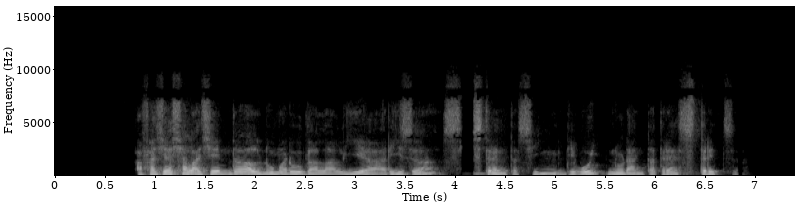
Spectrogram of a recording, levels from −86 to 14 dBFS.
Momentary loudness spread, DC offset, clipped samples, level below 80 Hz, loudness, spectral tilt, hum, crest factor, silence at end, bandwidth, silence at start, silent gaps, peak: 9 LU; under 0.1%; under 0.1%; -64 dBFS; -24 LUFS; -8 dB/octave; none; 16 dB; 0.55 s; 9.2 kHz; 0.8 s; none; -8 dBFS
